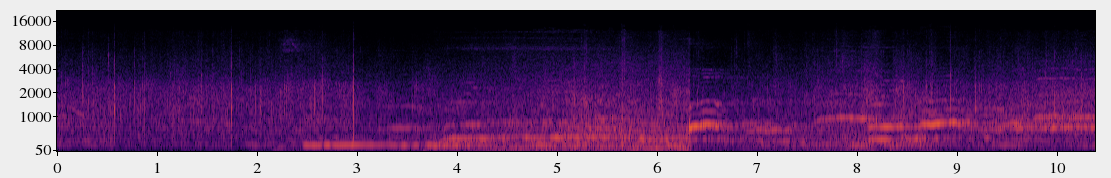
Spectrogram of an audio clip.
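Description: Live orchestral music at a concert, heard from among the audience. Scattered clapping in the first couple of seconds gives way to held low notes and then a melody, with the music growing a little louder.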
